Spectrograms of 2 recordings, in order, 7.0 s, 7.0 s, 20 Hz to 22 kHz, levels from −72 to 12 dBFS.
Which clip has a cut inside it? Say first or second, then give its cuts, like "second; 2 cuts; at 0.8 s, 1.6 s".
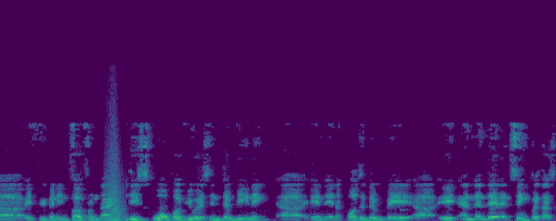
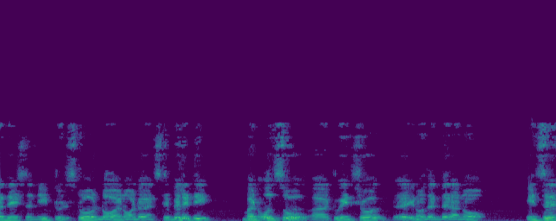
first; 1 cut; at 1.6 s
